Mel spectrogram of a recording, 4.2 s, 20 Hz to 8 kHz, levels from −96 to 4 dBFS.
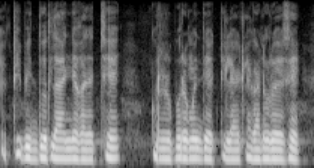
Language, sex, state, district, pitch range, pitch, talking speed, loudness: Bengali, male, Assam, Hailakandi, 130-145 Hz, 135 Hz, 170 wpm, -15 LUFS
